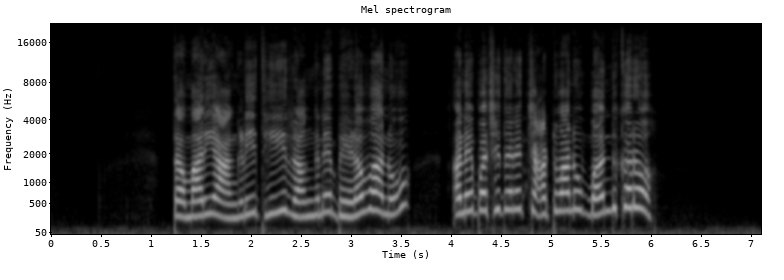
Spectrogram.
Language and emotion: Gujarati, disgusted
